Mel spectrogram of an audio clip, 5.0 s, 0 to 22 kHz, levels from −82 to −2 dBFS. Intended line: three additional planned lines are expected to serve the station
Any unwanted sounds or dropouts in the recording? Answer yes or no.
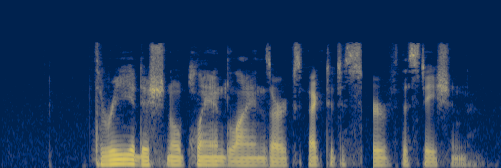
yes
